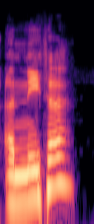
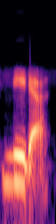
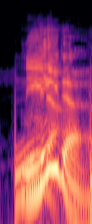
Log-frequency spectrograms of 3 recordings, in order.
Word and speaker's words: Neta: Did you say her name is Anita? – It is just Nita, N-E-T-A. – Nita.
